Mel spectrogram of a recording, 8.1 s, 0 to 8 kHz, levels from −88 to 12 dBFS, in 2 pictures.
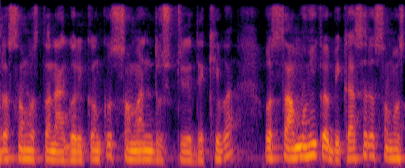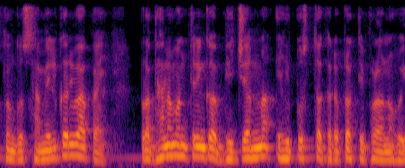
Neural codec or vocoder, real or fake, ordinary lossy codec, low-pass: codec, 24 kHz, 6 kbps, HILCodec; fake; none; 7.2 kHz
